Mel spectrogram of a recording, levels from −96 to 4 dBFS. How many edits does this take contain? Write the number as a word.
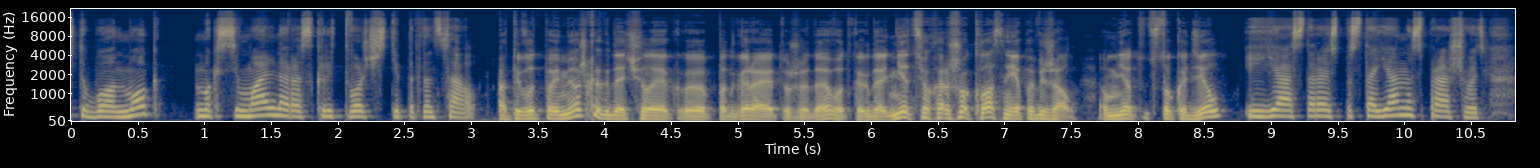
one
